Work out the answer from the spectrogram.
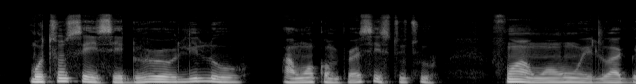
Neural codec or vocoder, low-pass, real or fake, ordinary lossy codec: none; 10.8 kHz; real; none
